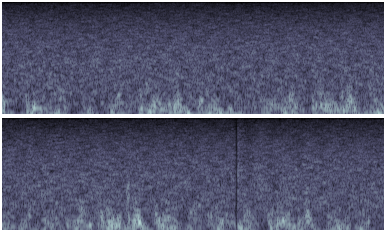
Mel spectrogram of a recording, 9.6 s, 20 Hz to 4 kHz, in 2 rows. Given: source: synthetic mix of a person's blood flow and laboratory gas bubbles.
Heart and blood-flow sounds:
Doppler ultrasound of blood flow; precordium
no bubbles
From the record:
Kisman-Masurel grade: 000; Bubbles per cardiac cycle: 0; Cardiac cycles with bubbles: 0%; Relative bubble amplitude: no bubbles discernible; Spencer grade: 0 (complete lack of bubble signals)

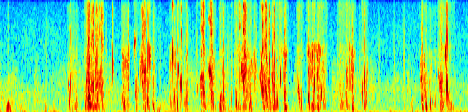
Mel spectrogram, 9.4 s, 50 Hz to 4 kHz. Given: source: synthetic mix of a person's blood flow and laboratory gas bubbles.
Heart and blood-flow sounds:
Doppler ultrasound of blood flow; subclavian vein
1.33-1.57 s: bubbles
1.68-2.11 s: bubbles
2.23-2.29 s: bubbles
2.42-2.60 s: bubbles
2.67-3.12 s: bubbles
3.38-3.78 s: bubbles
3.92-4.33 s: bubbles
4.37-4.53 s: bubbles
4.60-5.16 s: bubbles
5.18-5.77 s: bubbles
5.92-6.07 s: bubbles
6.12-6.55 s: bubbles
6.76-7.12 s: bubbles
7.21-7.37 s: bubbles
8.38-9.10 s: bubbles
From the record:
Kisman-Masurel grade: 333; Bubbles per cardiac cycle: rolling drumbeat, 9 or more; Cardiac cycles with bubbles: 50 to 99%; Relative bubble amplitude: loud (0.450 to 0.775); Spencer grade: 3 (all of the cardiac periods contain showers or single bubble signals, but not dominating or overriding the cardiac motion signals); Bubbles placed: anywhere in the cardiac cycle

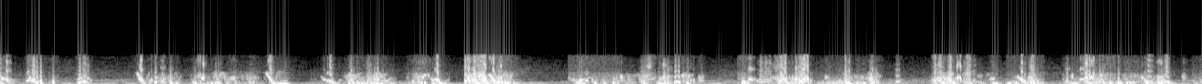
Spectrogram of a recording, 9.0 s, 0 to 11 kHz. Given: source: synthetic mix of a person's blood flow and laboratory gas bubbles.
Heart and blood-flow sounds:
Doppler ultrasound of blood flow; subclavian vein
0.00-0.14 s: bubbles
0.17-0.45 s: bubbles
0.55-0.72 s: bubbles
0.99-1.36 s: bubbles
1.42-2.19 s: bubbles
2.40-2.98 s: bubbles
3.04-3.37 s: bubbles
3.48-3.90 s: bubbles
4.26-5.30 s: bubbles
5.52-6.63 s: bubbles
6.71-6.77 s: bubbles
6.96-7.85 s: bubbles
7.96-8.82 s: bubbles
8.86-8.90 s: bubbles
8.94-9.03 s: bubbles
From the record:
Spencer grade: 4 (maximum detectable bubble signal sounding continuously throughout systole and diastole of every cardiac period, and overriding the amplitude of the normal cardiac signals); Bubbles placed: anywhere in the cardiac cycle

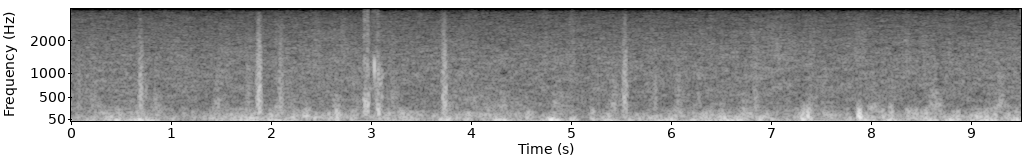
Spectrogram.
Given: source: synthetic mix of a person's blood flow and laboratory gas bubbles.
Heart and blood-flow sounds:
Doppler ultrasound of blood flow; subclavian vein
2.91-3.14 s: bubbles
From the record:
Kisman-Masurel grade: 213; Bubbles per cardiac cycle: several, 3 to 8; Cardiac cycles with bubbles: 1 to 10%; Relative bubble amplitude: loud (0.450 to 0.775); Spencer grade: 1 (occasional bubble signal discernible with the cardiac motion signal, with majority of cardiac periods free of bubbles); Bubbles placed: anywhere in the cardiac cycle

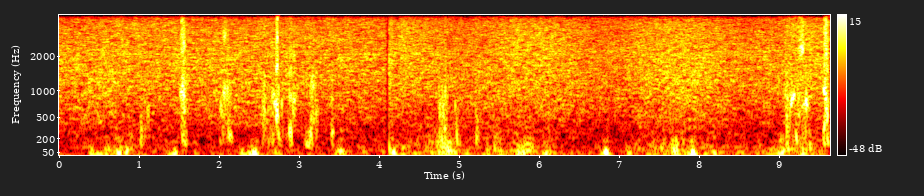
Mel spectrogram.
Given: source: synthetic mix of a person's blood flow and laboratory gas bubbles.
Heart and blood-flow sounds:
Doppler ultrasound of blood flow; subclavian vein
1.02-1.16 s: bubbles
1.52-1.65 s: bubbles
2.02-2.19 s: bubbles
2.54-2.99 s: bubbles
3.08-3.27 s: bubbles
3.42-3.47 s: bubbles
4.75-4.91 s: bubbles
4.95-5.08 s: bubbles
5.21-5.29 s: bubbles
9.07-9.44 s: bubbles
9.54-9.65 s: bubbles
From the record:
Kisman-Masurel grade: 232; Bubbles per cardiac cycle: several, 3 to 8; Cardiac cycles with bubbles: 50 to 99%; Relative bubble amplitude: moderate (0.250 to 0.450); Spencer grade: 3 (all of the cardiac periods contain showers or single bubble signals, but not dominating or overriding the cardiac motion signals); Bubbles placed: anywhere in the cardiac cycle

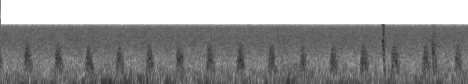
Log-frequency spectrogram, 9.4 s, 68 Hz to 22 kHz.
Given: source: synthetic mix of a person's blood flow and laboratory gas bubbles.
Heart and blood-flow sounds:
Doppler ultrasound of blood flow; subclavian vein
7.63-7.74 s: bubbles
8.62-8.79 s: bubbles
From the record:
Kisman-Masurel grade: 113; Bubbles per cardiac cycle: 1 to 2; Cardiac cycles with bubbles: 1 to 10%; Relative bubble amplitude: loud (0.450 to 0.775); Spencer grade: 1 (occasional bubble signal discernible with the cardiac motion signal, with majority of cardiac periods free of bubbles); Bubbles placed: anywhere in the cardiac cycle

